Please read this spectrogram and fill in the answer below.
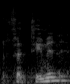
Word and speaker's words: Fatimid: groups were called the fatimid and they were very famous very powerful group the fatimid fatimid f-a-t it's like fat and timid mixed in fatima is that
